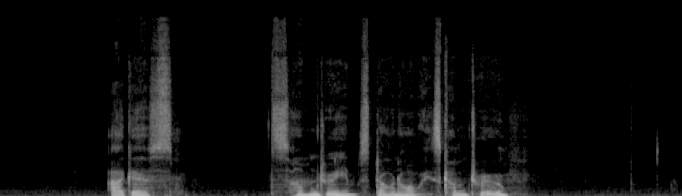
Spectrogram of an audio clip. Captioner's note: none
